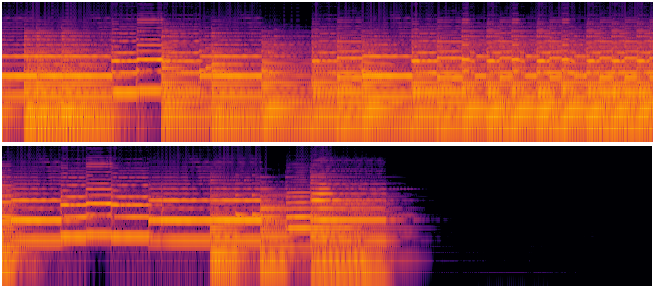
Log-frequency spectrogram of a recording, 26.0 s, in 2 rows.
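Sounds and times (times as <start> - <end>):
bassoon: 0.0 - 5.6, 6.2 - 21.2.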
